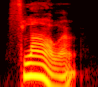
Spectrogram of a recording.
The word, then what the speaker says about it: flour: Quatrième mot, flour signifie la farine. Flour. La prononciation est exactement la même que pour une fleur en anglais, a flower.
